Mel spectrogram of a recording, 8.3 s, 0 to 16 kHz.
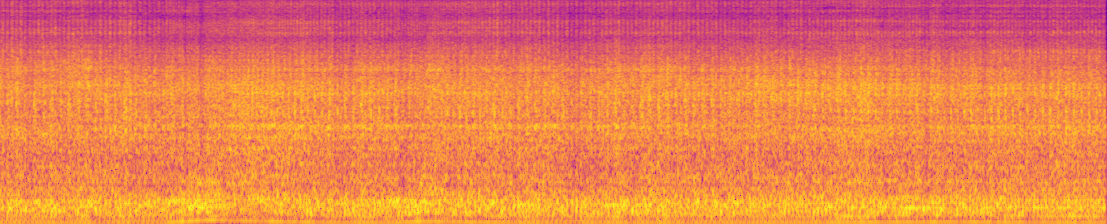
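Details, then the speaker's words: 1971 Johnson 20 hp two-stroke outboard after carburetor rebuild and readjustment: even, busy buzz holding steady fast idle, no stumbling or surging; normal fast idle, running clean. "Let's give it another shot real quick. Sounds good. That's what fast should sound like."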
